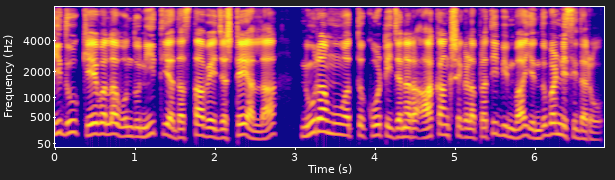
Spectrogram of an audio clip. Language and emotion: Kannada, neutral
